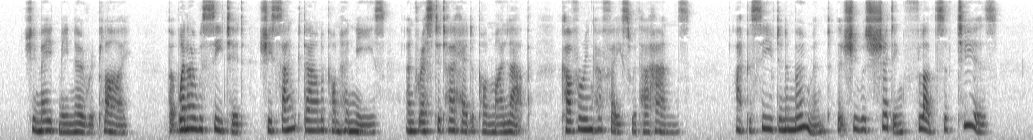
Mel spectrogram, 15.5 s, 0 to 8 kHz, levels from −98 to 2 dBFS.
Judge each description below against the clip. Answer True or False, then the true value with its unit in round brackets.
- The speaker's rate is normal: True (160 wpm)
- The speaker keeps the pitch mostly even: False (3.7 semitones)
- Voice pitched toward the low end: False (205 Hz)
